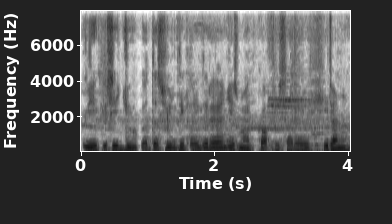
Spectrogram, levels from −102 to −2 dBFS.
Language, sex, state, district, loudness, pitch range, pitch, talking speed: Hindi, male, Chhattisgarh, Raipur, -17 LUFS, 115-125 Hz, 115 Hz, 190 wpm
